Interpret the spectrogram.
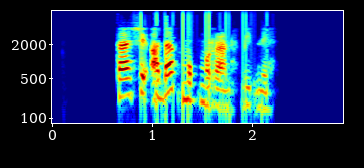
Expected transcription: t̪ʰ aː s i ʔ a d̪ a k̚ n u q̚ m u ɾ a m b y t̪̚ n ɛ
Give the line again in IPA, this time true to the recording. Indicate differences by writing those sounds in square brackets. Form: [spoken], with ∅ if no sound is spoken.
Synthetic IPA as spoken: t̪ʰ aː [ʃ] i ʔ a d̪ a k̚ [m] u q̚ m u ɾ a [n] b [i] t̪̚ n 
